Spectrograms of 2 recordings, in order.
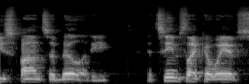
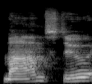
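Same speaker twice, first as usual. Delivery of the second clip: usual speaking voice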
